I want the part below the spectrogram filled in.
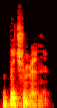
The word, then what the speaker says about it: bitumen: And, as you've noticed, I pronounce it one way, but it can also be pronounced bitumen, the British pronunciation. Neither is wrong, just different.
